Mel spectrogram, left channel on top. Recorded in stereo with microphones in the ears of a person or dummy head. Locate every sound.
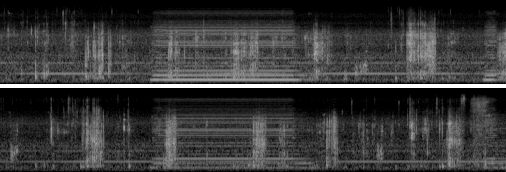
1.5 s a phone buzzing: 75° left (ahead or behind), 5 m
